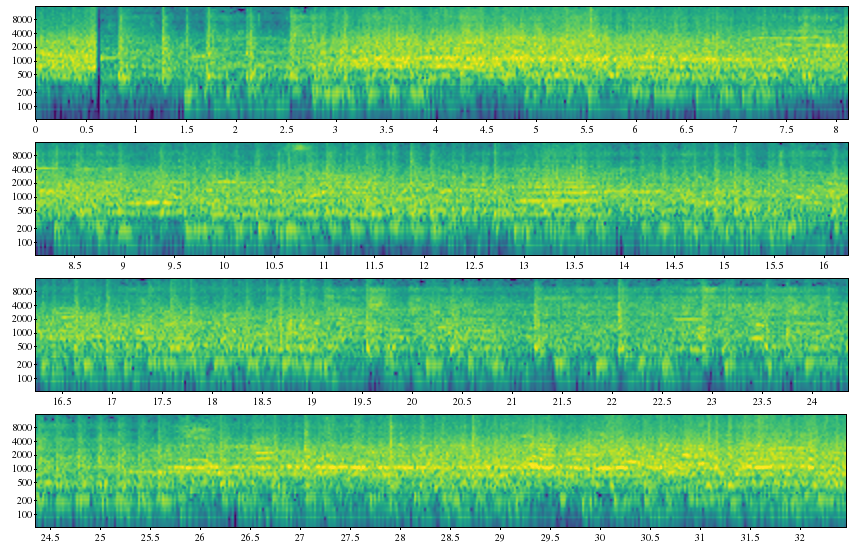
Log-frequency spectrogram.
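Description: Music, likely from a band in the stands, playing over a stadium crowd that cheers and chatters. The sound is dense and continuous, with held notes throughout.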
